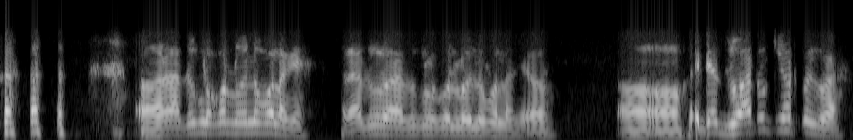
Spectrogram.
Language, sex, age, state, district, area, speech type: Assamese, male, 30-45, Assam, Charaideo, urban, conversation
